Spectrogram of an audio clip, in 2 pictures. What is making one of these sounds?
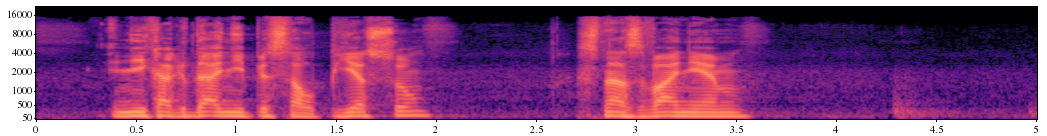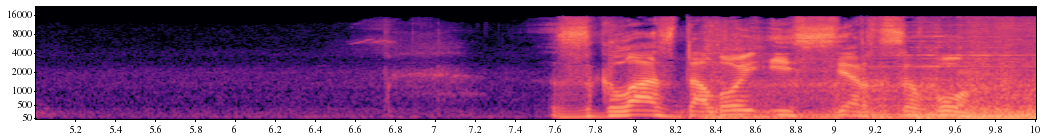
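A man speaks calmly and expressively into a microphone.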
